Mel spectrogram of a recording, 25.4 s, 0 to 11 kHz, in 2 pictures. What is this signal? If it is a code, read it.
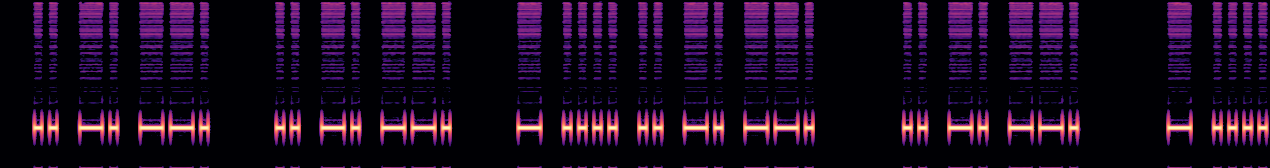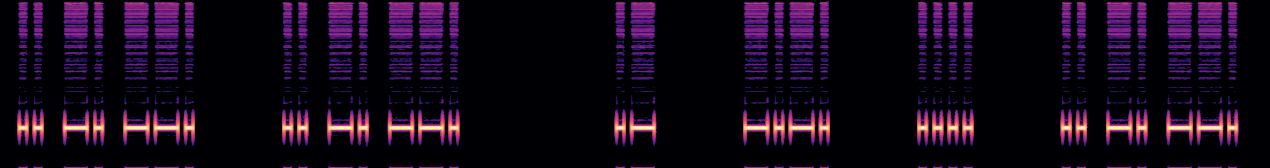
Morse code, heard as a keyed tone, about 16 wpm, 800 Hz. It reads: ING ING THING ING THING ING A C H ING
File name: Suffixes / Special INGs / Fast Ings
